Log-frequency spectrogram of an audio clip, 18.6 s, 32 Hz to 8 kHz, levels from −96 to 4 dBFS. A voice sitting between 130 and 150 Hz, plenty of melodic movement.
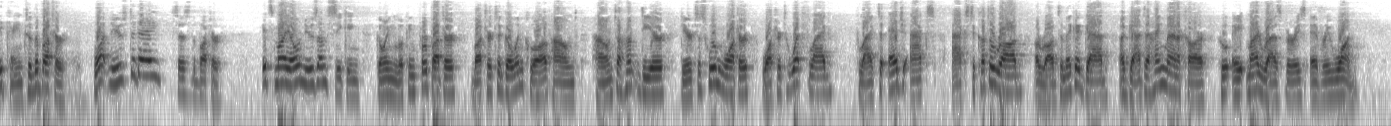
Yes: medium, 140 Hz; wide, 7.4 semitones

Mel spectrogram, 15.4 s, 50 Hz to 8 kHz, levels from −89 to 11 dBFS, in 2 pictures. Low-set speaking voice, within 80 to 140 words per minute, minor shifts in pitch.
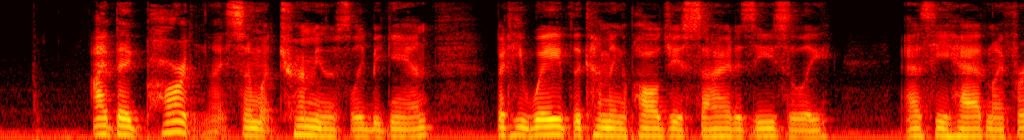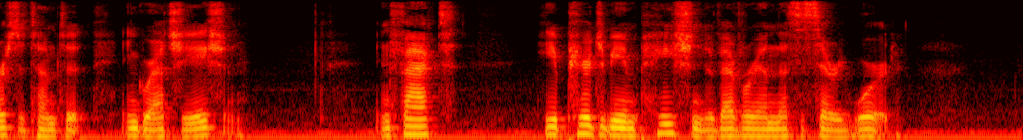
Yes: low, 110 Hz; slow, 135 wpm; narrow, 2.3 semitones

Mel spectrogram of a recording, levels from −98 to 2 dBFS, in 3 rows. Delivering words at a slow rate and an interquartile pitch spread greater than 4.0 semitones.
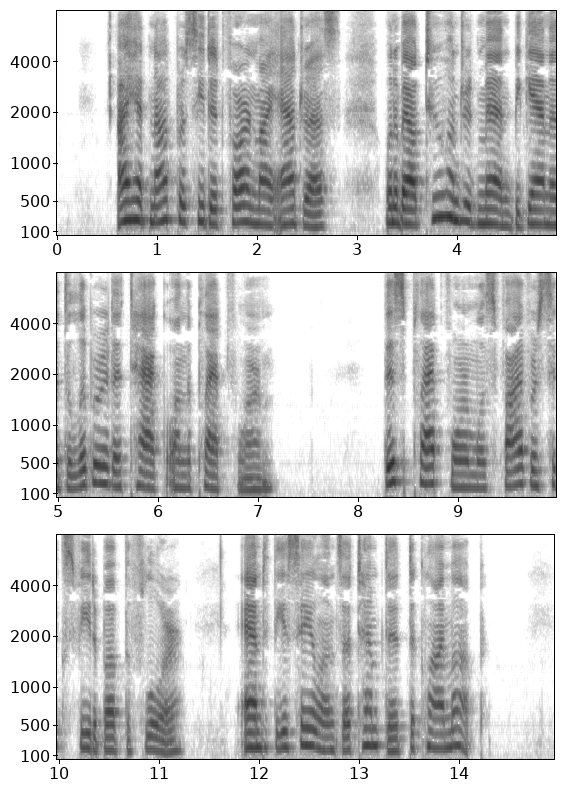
No: average, 150 wpm; average, 4.4 semitones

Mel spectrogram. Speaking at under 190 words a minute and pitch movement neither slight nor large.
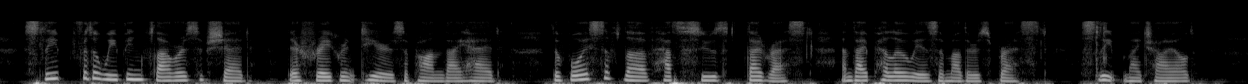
Yes: average, 150 wpm; average, 4.1 semitones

